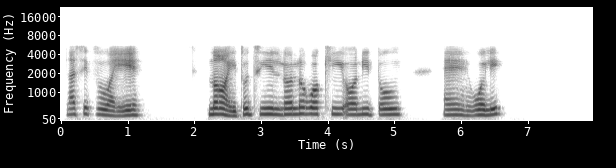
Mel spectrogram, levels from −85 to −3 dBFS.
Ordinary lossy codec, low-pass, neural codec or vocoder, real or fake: none; 5.4 kHz; codec, 16 kHz, about 1 kbps, DyCAST, with the encoder's durations; fake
